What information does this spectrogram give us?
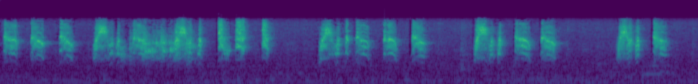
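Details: Long-tailed shrike vocalising as a training recording for other songbirds: series of harsh, grating squawks and chatter in irregular bursts, some clustered rapidly, over a steady low hum.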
